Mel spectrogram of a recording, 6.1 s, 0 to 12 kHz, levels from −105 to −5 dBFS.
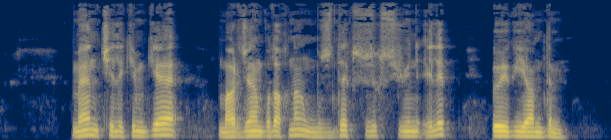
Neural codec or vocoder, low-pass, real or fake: none; 10.8 kHz; real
